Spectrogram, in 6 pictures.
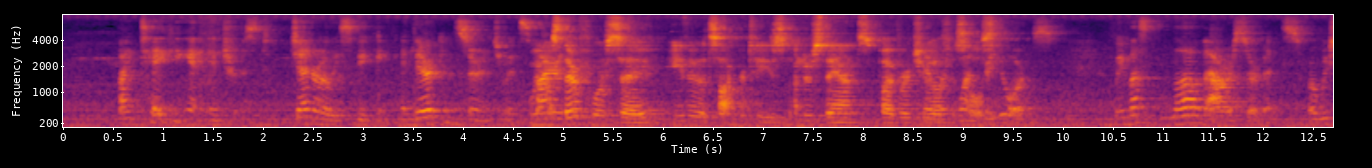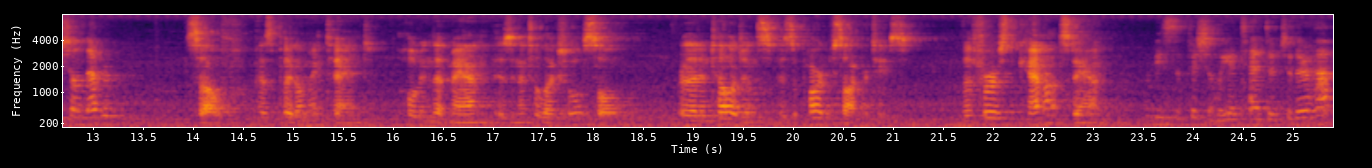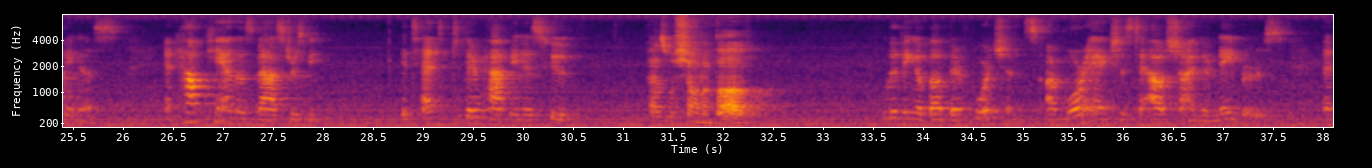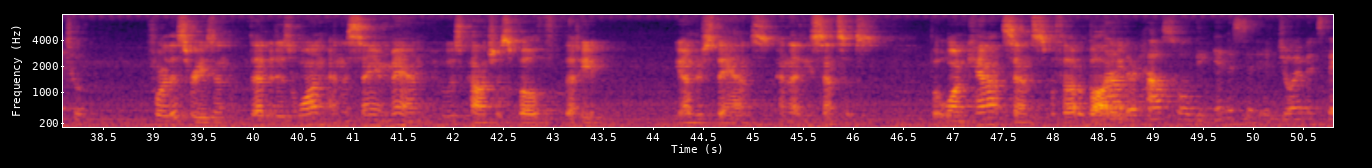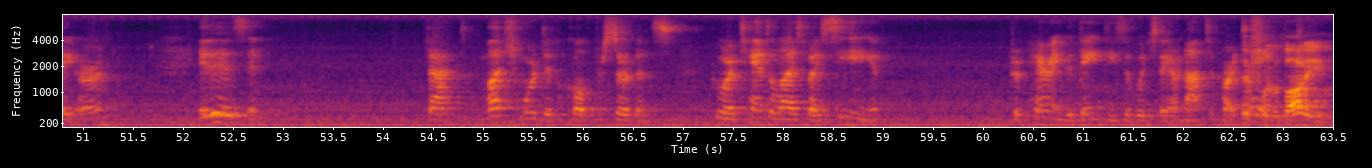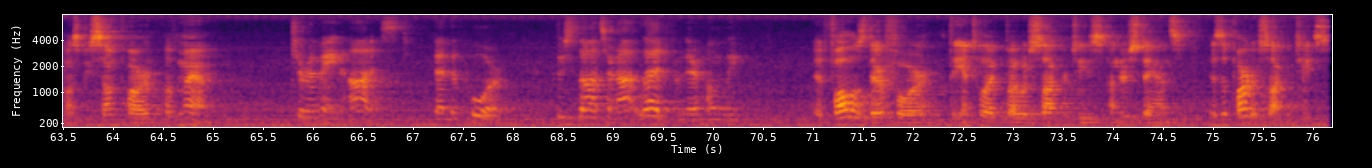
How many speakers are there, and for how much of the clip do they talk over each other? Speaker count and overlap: two, about 3%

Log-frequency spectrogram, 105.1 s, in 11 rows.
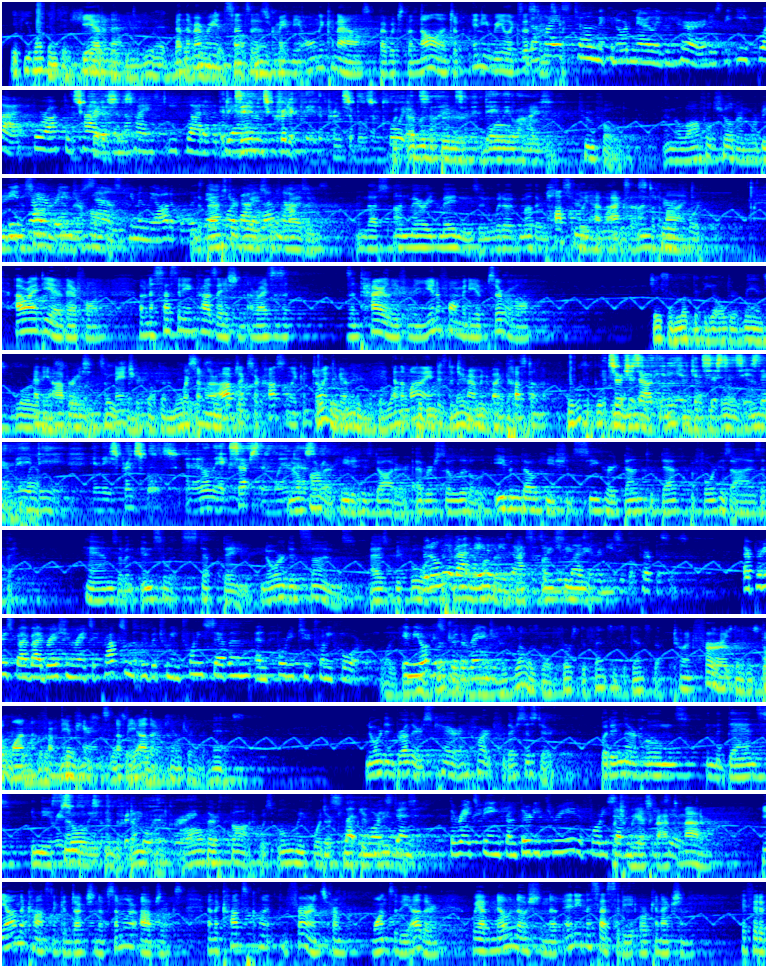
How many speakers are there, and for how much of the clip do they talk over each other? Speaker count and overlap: five, about 32%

